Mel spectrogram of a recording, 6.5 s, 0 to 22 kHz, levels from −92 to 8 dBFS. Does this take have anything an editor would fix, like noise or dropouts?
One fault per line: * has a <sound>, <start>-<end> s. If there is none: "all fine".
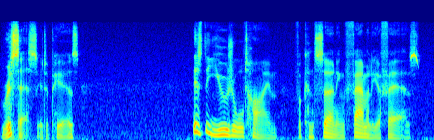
all fine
